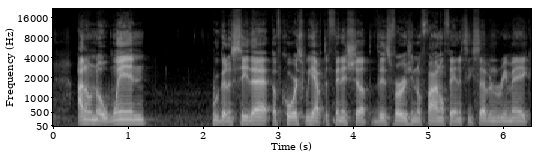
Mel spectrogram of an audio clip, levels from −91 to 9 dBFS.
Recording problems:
none

